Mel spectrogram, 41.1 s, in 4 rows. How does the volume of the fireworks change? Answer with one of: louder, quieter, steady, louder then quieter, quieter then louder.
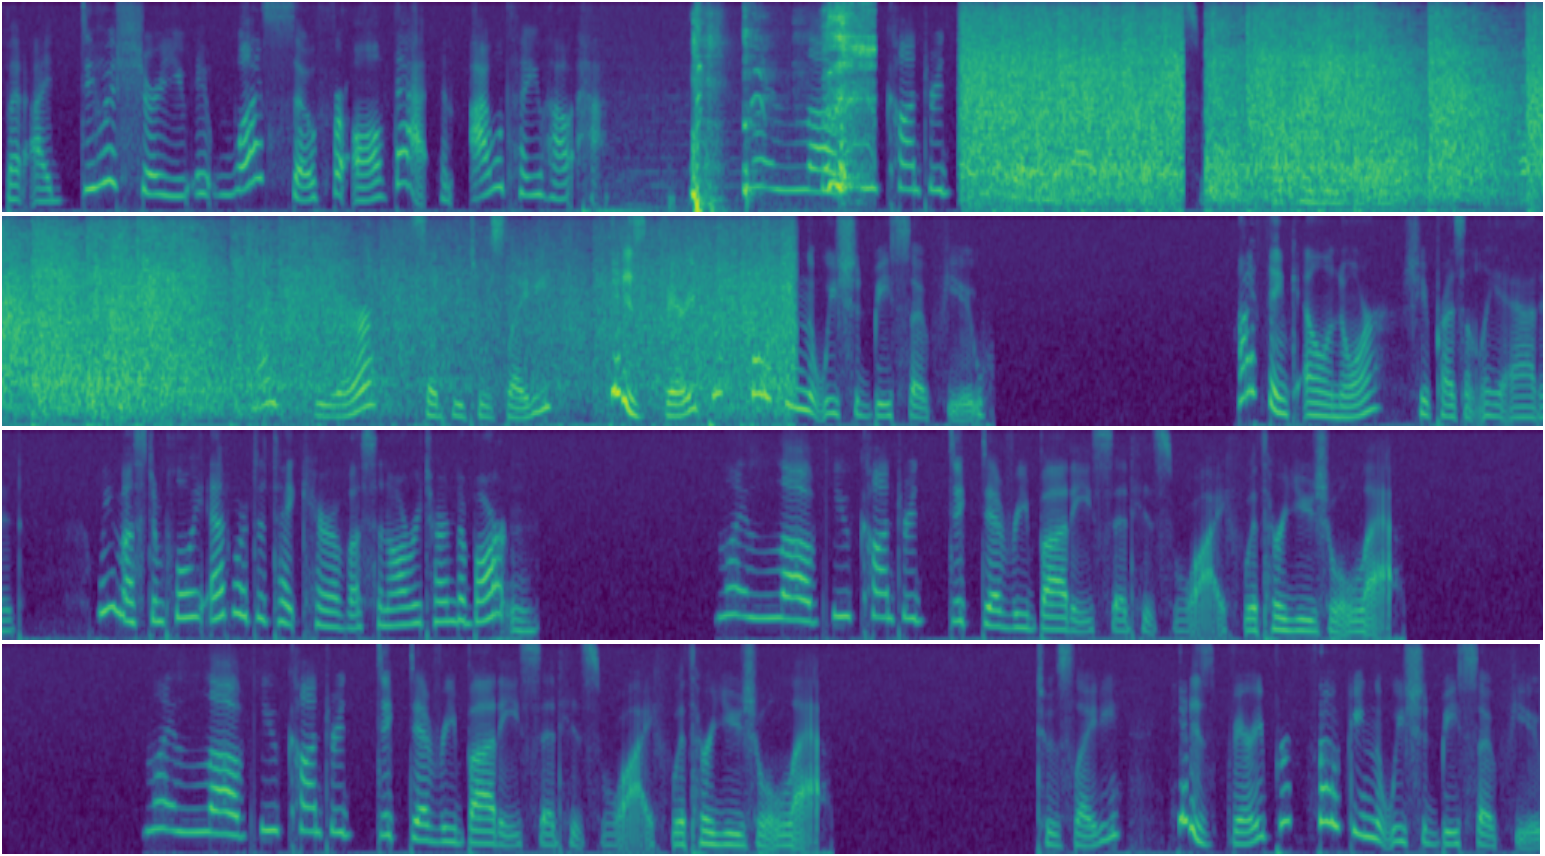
quieter.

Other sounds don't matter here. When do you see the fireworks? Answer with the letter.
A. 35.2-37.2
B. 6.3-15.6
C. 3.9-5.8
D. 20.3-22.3
B.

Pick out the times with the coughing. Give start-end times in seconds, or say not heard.
3.9-5.8.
